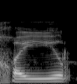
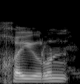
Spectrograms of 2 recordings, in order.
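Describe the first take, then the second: First: The word ends bare, with no -un ending. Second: The word ends with an added -un ending. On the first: The reader stops after this word. "If you stop, you say khair" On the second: The reader carries on without stopping. "If you read it continuously, then khairun"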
